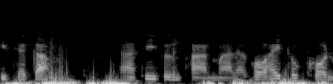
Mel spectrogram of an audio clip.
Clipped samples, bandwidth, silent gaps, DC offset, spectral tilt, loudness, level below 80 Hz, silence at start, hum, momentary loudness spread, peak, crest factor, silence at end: under 0.1%; 2.6 kHz; none; under 0.1%; -13.5 dB/octave; -23 LUFS; -18 dBFS; 0 s; none; 10 LU; -6 dBFS; 12 dB; 0 s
